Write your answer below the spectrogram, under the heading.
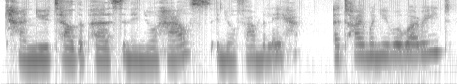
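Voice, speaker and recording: With a fairly quick, gravelly voice on the high side, a woman gives a teacher-style read-aloud of a picture book for small children. She's expressive, occasionally going quiet and hushed, and puts questions to her listeners.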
